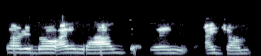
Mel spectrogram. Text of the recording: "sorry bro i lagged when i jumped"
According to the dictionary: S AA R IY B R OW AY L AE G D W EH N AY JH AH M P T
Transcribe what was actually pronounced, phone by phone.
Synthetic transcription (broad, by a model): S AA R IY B OW AY L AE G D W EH N AY JH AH M P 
